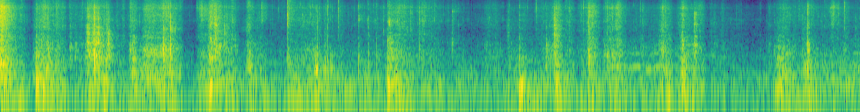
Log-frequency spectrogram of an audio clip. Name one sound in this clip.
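Plastic sheeting crinkles as a wooden board is pressed down into it.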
